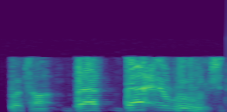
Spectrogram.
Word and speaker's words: Baton Rouge: And last year, you know, last week, we were talking about he was in, I'm going to say it right, Baton Rouge, thank you.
